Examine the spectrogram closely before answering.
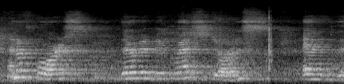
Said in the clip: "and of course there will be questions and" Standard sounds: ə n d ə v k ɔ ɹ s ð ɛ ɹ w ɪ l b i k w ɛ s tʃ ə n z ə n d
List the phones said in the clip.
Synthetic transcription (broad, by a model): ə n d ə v k ɔ ɹ s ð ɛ ɹ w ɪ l b i k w ɛ s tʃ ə n s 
